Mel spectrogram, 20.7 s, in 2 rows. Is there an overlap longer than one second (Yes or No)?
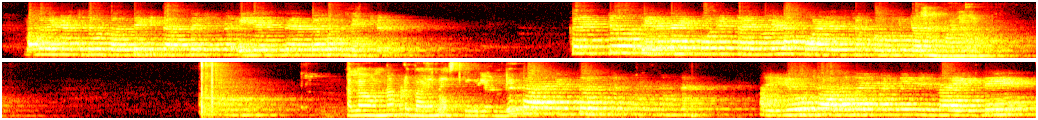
No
